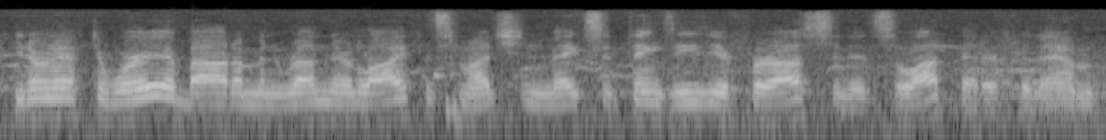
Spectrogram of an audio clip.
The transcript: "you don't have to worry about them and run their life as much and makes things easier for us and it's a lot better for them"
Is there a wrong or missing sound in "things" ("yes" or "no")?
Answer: no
